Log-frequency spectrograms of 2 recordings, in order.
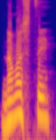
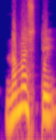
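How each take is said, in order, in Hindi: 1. हिंदी ढंग से बोला गया, नरम दंत्य त के साथ। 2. अंग्रेज़ी ढंग से बोला गया, कड़े मूर्धन्य ट के साथ। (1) "हम इसको क्या पढ़ेंगे?" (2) "वो क्या पढ़ेगा?"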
